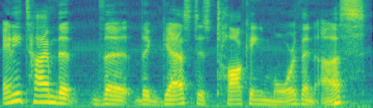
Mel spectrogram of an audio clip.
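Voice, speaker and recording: A man's voice: medium pitch, expressive, a little slow, fairly bright tone. A man hosting a podcast, chatting in an upbeat way and plugging the show. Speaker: podcast co-host. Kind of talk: casual chat.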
